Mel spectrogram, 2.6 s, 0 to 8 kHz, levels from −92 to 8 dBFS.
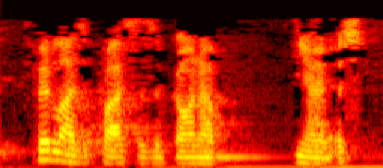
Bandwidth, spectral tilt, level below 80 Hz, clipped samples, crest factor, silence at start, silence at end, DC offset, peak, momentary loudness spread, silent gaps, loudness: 5.8 kHz; -9 dB/octave; -52 dBFS; under 0.1%; 18 dB; 0 s; 0 s; under 0.1%; -4 dBFS; 12 LU; none; -21 LUFS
